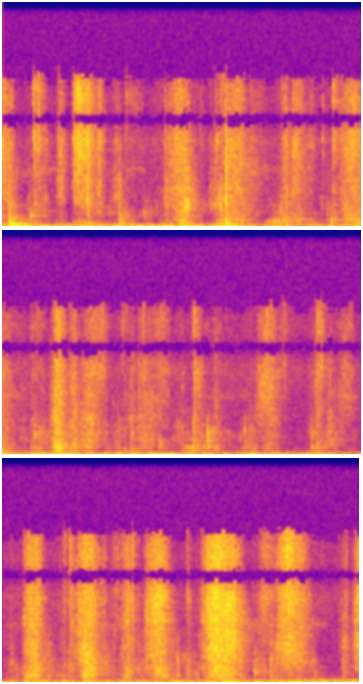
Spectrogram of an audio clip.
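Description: A cloth scrubs back and forth along a tiled floor.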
